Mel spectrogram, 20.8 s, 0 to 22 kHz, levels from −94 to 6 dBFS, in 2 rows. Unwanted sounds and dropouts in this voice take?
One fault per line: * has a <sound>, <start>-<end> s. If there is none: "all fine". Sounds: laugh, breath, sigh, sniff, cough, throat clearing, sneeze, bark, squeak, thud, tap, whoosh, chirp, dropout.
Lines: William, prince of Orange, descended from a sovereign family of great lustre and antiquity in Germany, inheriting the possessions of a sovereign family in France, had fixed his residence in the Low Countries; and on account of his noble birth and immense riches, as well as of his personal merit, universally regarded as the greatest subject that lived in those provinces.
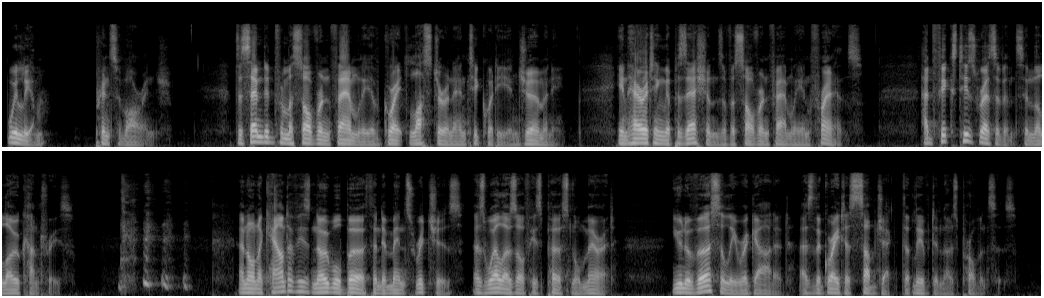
* has a laugh, 11.6-12.3 s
